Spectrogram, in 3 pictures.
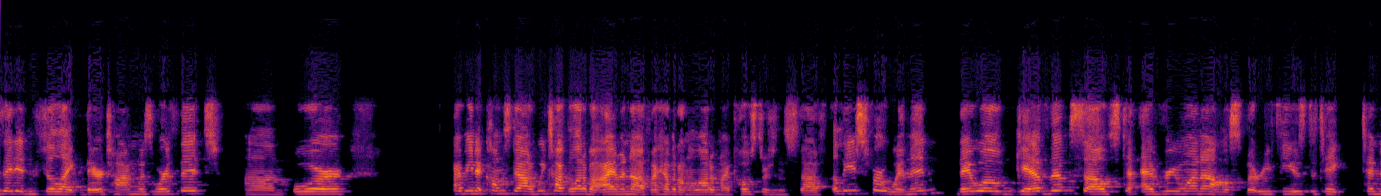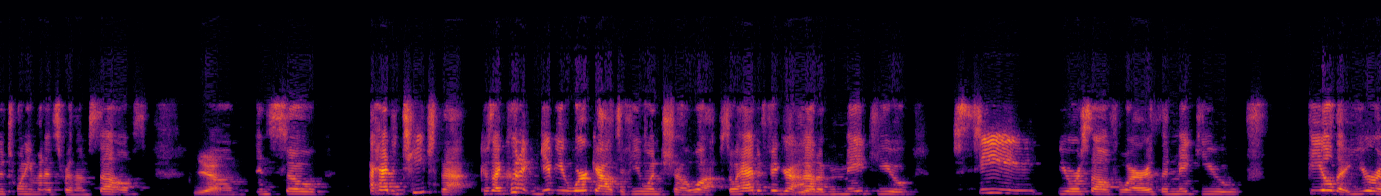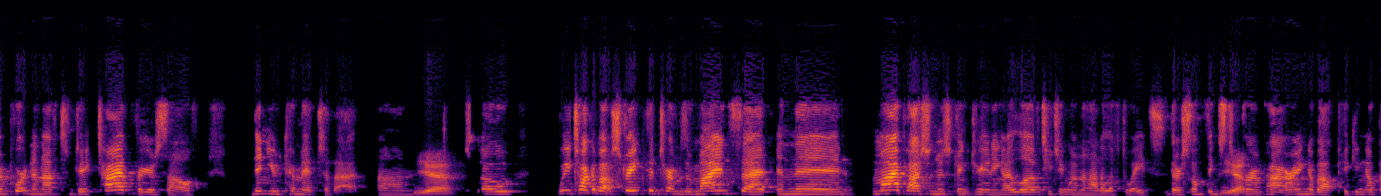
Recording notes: via Zoom so please excuse the audio quality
